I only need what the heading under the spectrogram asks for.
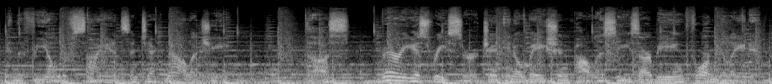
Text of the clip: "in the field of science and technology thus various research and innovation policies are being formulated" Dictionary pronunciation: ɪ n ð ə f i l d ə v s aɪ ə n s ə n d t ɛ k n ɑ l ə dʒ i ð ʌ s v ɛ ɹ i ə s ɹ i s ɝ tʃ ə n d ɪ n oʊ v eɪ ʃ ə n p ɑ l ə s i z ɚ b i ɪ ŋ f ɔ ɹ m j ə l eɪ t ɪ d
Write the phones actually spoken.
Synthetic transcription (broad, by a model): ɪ n ð ə f i l d ə v s aɪ ə n s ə n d t ɛ k n ɑ l ə dʒ i ð ʌ s v ɛ ɹ i ə s ɹ i s ɝ tʃ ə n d ɪ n oʊ v eɪ ʃ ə n p ɑ l ə s i z ɚ b i ɪ ŋ f ɔ ɹ m j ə l eɪ t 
